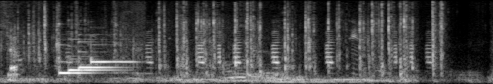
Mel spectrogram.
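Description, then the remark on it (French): Rapid, irregular keystrokes clatter on a standard AZERTY keyboard plugged into a laptop at a workstation that also has a braille display, fairly loud, with a quick rising series of electronic tones early on and a low, fast-talking voice murmuring underneath. “Cet ordinateur, euh, j'ai branché un clavier AZERTY, euh, clavier standard, et j'ai aussi une plage braille.”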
